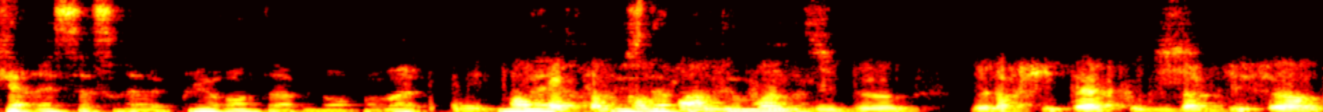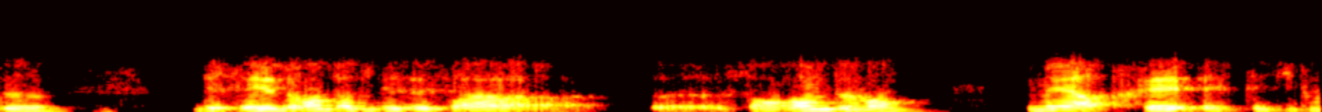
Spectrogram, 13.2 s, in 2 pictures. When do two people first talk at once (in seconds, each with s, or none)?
2.5 s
